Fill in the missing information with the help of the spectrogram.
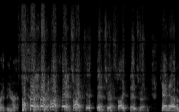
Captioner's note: laughing heartily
